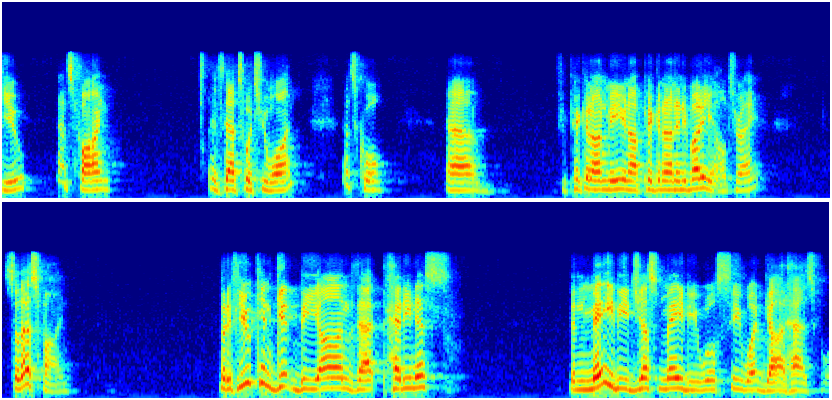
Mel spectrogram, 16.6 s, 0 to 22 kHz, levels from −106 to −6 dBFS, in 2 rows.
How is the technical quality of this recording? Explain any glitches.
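No glitches turn up here; the speech comes over the kind of wideband HD Voice link you'd expect from AMR-WB at 12.65 kbit/s, with only the light coding character that rate gives.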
